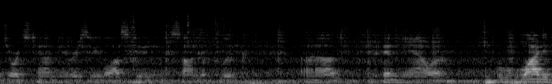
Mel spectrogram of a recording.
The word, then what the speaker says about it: Fluke: The president called Georgetown University law student Sandra Fluke, I think is actually how you pronounce it, because he wanted to offer his support to her.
